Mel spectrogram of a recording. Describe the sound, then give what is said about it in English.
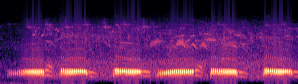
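A turtle dove purrs in six long, rolling phrases, each a low, buzzy trill with brief pauses between, steady and fairly loud, with faint chirping birds in the background. “Maybe you can find us a bit of tape of a purring turtle dove”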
